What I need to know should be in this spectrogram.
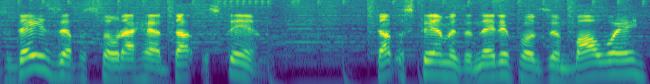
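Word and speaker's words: Stembile: So it's pronounced stem which means there are many silent letters in there.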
